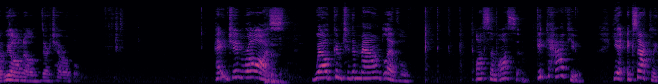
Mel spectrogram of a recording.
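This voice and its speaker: A Dutch woman hosting a science livestream, speaking English as a second language with a Dutch accent, reading from a study and chatting to viewers in an excitable, self-deprecating way with casual swearing. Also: medium pitch. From Netherlands. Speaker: science communicator and livestream host.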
